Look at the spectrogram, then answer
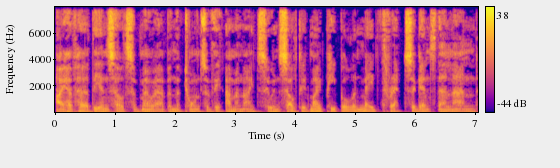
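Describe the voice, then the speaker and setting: In a warm, very deep, low voice, a man speaks at a fairly slow pace. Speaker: actor. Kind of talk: audio Bible reading. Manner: reverent, clear, warm.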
